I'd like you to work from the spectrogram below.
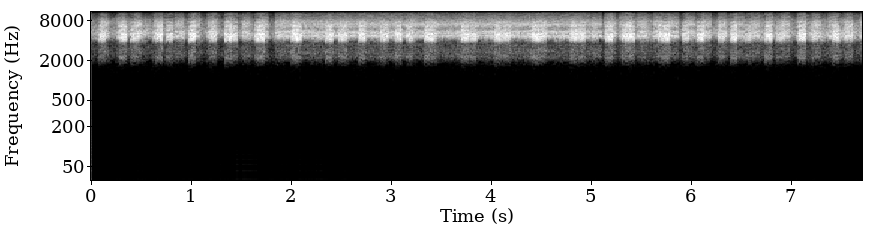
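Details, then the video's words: Cicadas singing in midsummer in a pine forest in Greece: a dense, continuous buzzing chorus, high and hissy, pulsing roughly three times a second with no other sounds. "Cicadas singing in midsummer - Nature sounds from the Greek fauna - Sounds of cicadas"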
